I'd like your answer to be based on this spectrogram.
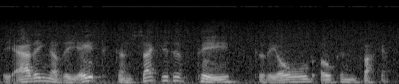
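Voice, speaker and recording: A man's voice: fairly low pitch, very animated, moderate pace, a little hiss or hum, poor audio. An American man reading scripted narration for a 1950s newsreel. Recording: 1950s newsreel soundtrack with music behind. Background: background music.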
